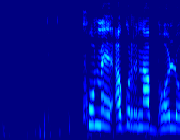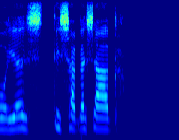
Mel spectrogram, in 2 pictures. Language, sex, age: Tsonga, female, 20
